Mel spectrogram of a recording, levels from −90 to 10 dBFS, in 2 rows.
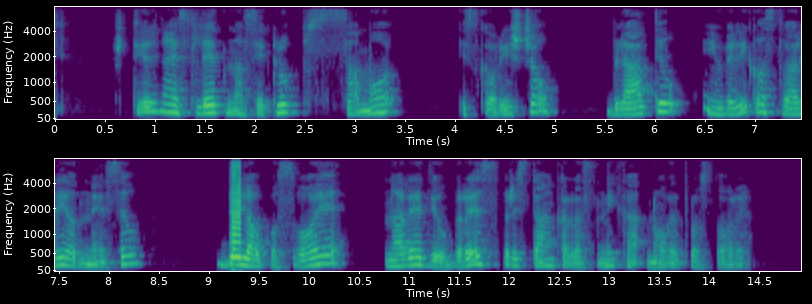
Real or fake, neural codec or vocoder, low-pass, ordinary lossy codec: real; none; 7.2 kHz; none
